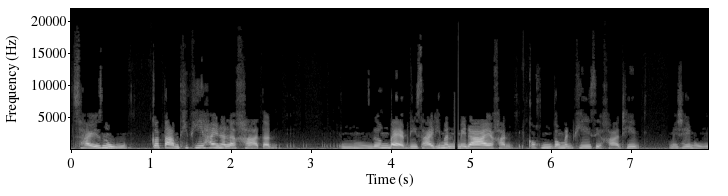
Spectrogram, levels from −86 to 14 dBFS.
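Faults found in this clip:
Short dropout in continuous speech at 4.80–4.85 s, a gap of about 46 ms with smeared edges, then speech resumes where it stopped. Gap at a join of encoded pieces: separately encoded segments concatenated untrimmed, encoder start delay and last-frame padding left in.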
